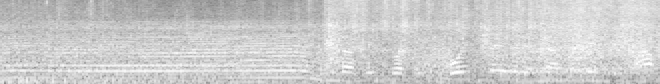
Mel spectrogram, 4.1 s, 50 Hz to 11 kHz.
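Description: Hyundai i20 WRC rally car's turbocharged four-cylinder engine heard from inside the cabin, held at a steady high pitch for about two seconds, then dropping sharply in pitch. A co-driver's voice calling pace notes comes in over it in the second half.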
